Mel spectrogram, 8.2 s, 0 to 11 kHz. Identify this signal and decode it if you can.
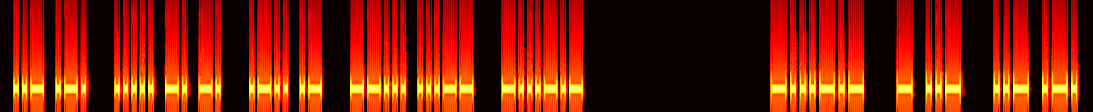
Morse code, heard as a keyed tone, about 37 wpm, 700 Hz. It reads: UR 5NN LA 73 <BK> <BK> TU UR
